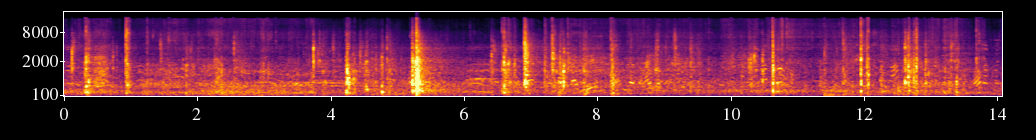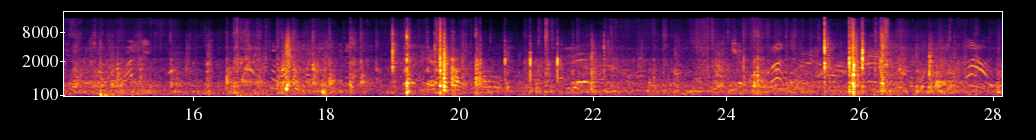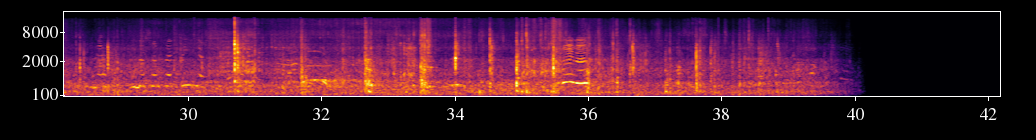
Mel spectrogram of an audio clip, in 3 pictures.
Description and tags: This is a field recording of the entrance of MACBA museum of Barcelona. There are a lot of skaters. Micro: AUDIO-TECHNICA condenser (mono) AT835b in a DAT SONY TCD-D7. Edit: PROTOOLS. Place: Macba, Barcelona, Catalonia, Spain.
macba, skateboarding, skate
